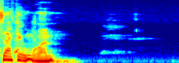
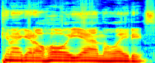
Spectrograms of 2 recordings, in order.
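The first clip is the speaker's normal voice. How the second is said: plain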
